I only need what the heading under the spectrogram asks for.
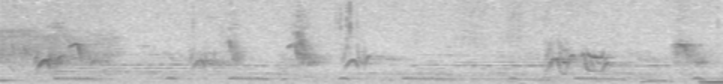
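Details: A laughing dove displaying to attract a female gives soft, low bubbling coos in short repeated phrases, with higher chirps from other small birds in the background.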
